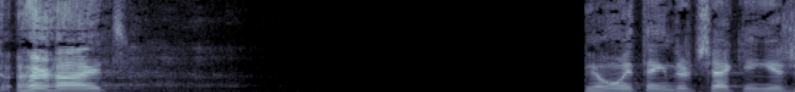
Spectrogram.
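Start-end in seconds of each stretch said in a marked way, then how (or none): 0.0-0.6 laughing. Real, not acted. Laughing after blowing a line.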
